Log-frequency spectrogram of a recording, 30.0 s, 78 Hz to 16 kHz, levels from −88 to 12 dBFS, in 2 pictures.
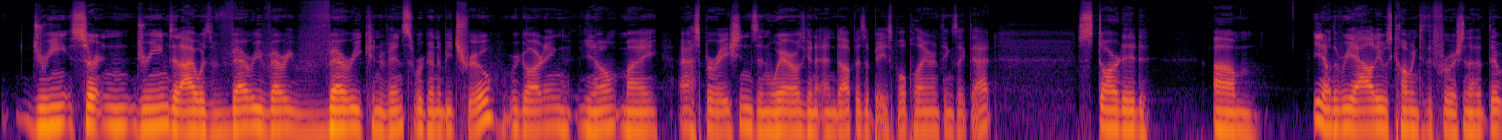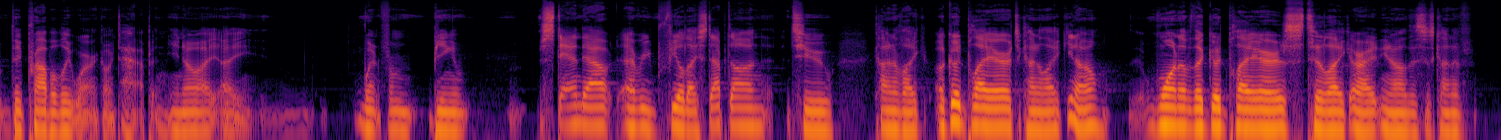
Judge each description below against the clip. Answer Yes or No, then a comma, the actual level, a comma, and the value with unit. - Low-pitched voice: Yes, low, 120 Hz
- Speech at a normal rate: Yes, average, 195 wpm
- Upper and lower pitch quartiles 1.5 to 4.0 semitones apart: Yes, narrow, 2.4 semitones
